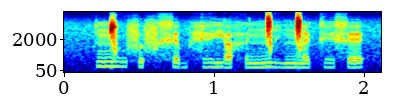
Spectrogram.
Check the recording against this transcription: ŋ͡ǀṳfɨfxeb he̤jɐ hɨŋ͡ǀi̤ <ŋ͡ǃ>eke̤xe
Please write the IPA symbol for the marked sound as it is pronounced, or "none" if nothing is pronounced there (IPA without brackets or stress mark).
ŋ͡ǀ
